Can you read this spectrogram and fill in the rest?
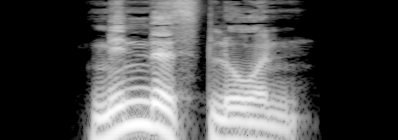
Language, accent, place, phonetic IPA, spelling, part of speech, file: German, Germany, Berlin, [ˈmɪndəstˌloːn], Mindestlohn, noun, De-Mindestlohn.ogg
- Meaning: minimum wage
